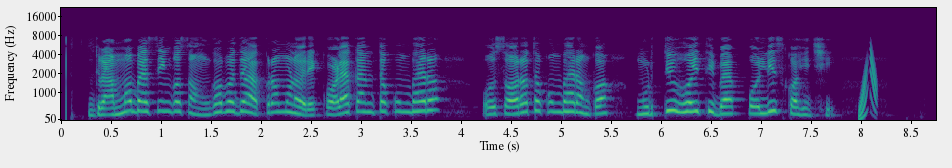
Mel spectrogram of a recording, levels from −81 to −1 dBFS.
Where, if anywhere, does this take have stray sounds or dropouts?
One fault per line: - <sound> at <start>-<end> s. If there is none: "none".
- chirp at 8.0-8.2 s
